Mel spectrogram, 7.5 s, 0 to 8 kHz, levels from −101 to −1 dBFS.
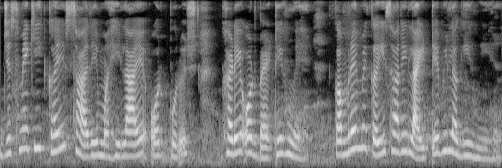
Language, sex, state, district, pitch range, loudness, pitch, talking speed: Hindi, female, Bihar, Gaya, 220-300 Hz, -20 LUFS, 265 Hz, 165 wpm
